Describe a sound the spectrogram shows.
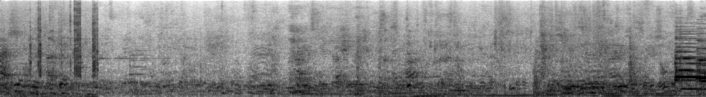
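An audience murmurs quietly.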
